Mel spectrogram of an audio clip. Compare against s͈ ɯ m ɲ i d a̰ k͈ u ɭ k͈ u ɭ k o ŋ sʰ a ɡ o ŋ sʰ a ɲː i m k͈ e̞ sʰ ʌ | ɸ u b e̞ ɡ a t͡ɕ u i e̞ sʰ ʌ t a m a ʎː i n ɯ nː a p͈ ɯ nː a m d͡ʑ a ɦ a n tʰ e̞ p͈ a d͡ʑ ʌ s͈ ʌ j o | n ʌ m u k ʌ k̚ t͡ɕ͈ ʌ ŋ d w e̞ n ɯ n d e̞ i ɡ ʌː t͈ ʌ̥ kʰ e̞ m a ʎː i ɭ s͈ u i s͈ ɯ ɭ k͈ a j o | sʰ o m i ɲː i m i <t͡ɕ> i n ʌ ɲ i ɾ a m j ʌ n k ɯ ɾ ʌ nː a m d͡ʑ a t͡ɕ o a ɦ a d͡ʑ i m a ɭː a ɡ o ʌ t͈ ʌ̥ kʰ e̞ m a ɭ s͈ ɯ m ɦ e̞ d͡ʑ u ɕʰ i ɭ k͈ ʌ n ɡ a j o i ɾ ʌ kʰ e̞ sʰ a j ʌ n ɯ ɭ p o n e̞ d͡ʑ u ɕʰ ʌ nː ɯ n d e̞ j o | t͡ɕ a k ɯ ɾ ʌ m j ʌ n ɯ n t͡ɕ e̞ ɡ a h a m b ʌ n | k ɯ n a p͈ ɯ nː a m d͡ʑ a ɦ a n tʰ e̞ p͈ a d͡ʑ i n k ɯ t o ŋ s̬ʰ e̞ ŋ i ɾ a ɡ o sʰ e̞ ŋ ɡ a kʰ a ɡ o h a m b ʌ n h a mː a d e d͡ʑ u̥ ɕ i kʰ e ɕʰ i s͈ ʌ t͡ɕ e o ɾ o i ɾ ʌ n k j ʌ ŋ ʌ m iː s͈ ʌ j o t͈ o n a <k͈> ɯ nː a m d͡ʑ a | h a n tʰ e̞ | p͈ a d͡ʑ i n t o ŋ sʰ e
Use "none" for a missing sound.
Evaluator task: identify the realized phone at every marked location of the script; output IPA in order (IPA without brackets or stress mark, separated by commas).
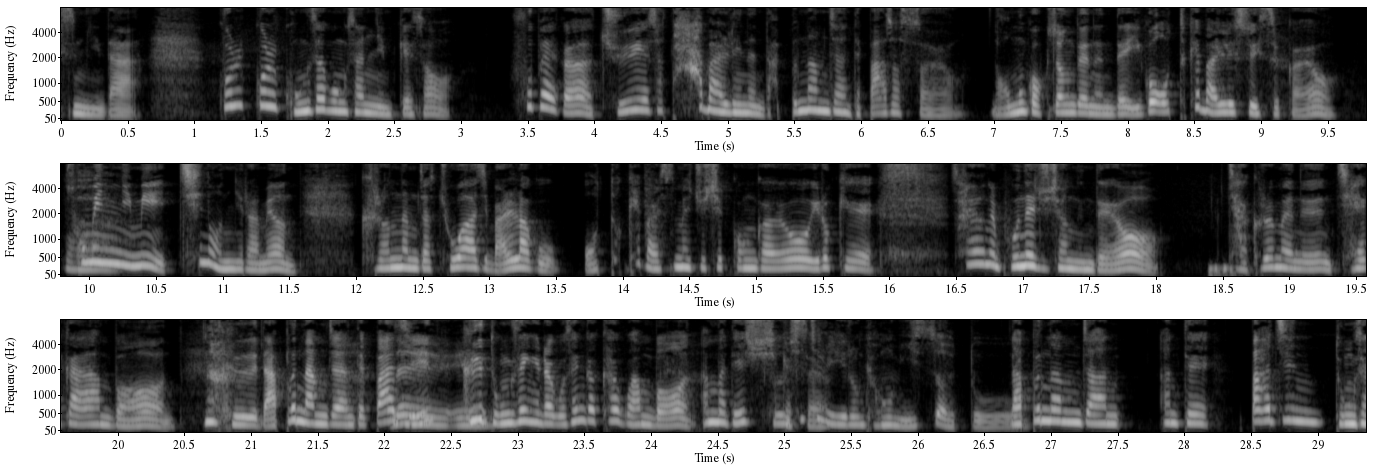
t͡ɕʰ, p͈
